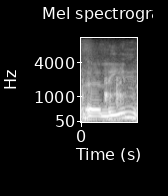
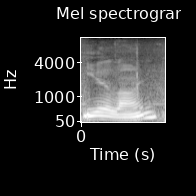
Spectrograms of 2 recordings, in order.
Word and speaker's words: Erene: bit forward again so erene that's how we're going to pronounce your name unless we hear anything otherwise we shall not pronounce it Earline ever again uh thank you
